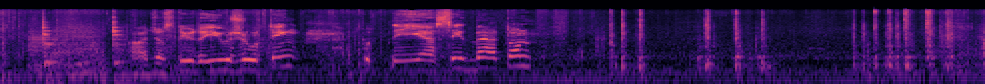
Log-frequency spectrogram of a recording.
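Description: A seat belt rattles and clicks as it is pulled and buckled.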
